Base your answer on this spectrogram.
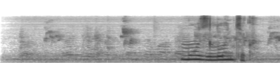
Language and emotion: Russian, neutral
